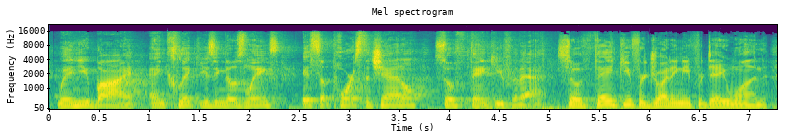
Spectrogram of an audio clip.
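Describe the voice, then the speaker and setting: A man's voice: a little high, big-room sound. A man in his forties, the host, narrating his vlog with upbeat enthusiasm. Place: home studio with toy shelves.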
